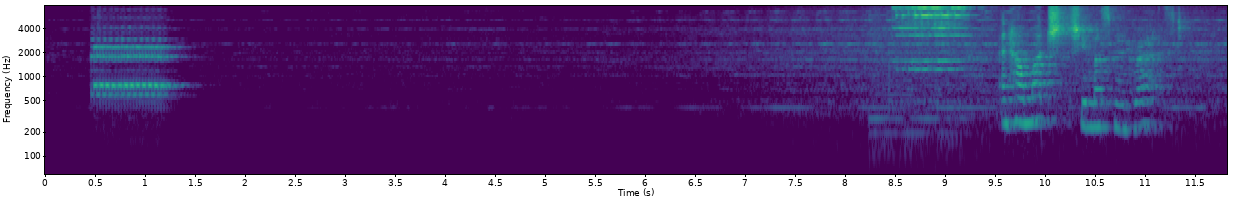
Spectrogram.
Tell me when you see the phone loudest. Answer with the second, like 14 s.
1 s.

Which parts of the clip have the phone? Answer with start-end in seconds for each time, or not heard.
0.5-1.2, 8.2-9.2.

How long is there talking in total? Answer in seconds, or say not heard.
2 s.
